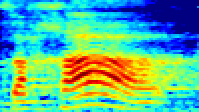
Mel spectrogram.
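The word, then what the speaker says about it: זכר: Right, remember, get your guttural on. Zachar.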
